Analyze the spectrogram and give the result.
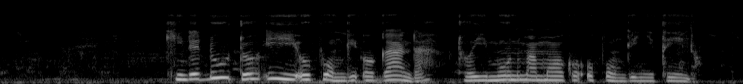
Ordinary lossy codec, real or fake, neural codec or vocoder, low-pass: none; fake; vocoder, 44.1 kHz, 128 mel bands, Pupu-Vocoder; 10.8 kHz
